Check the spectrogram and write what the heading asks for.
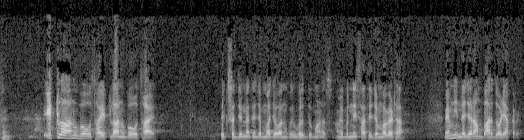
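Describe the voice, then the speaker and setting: An older man giving a storytelling sermon as a monk, animated and acting out the people in his stories. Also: fairly high pitch. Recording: dull lo-fi recording.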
